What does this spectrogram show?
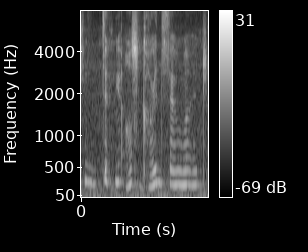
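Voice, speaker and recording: Whispering woman in a slow ASMR chat. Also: fairly high pitch, mellow. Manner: chatty, giggly, blunt, swears freely. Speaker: streamer. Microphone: close binaural ASMR microphone.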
